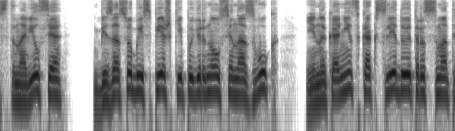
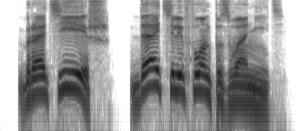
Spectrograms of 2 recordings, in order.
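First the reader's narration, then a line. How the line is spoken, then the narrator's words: Lazy drawl. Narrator (Russian): лениво протянул тот, что шагал по центру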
